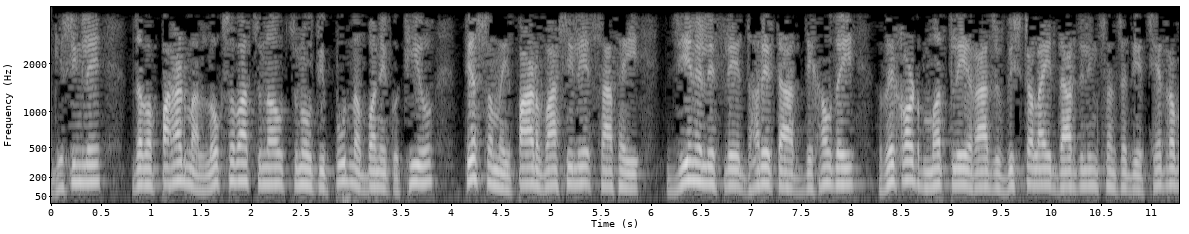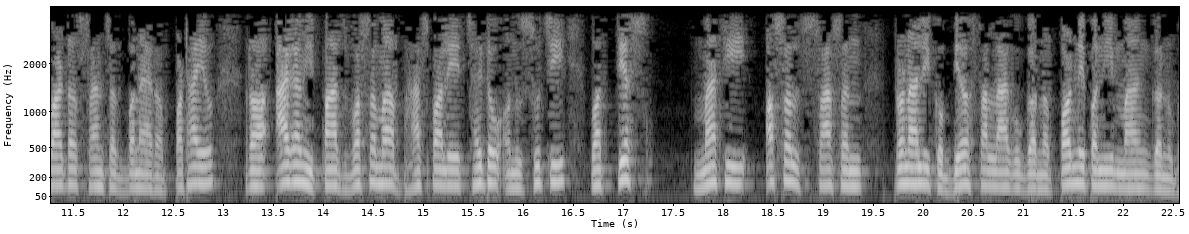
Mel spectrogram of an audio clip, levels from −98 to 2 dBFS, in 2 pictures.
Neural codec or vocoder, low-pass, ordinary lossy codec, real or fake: none; 3.6 kHz; none; real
